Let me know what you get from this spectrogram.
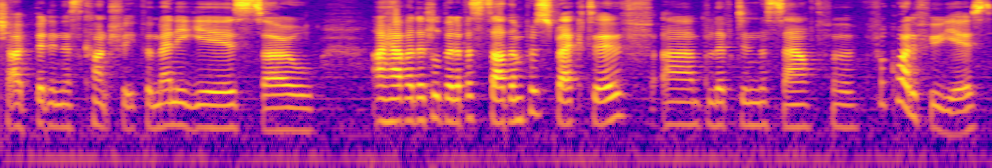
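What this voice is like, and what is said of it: British accent. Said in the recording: “a British accent ... You are the British accent.”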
